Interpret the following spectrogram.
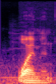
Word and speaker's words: Wyman: Wyman. Okay, that is how, that's how you pronounce it.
